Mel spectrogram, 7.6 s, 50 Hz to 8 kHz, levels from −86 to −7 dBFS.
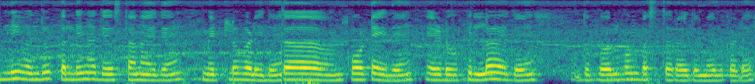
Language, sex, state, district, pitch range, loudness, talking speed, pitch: Kannada, female, Karnataka, Bijapur, 190-215 Hz, -15 LUFS, 125 wpm, 200 Hz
